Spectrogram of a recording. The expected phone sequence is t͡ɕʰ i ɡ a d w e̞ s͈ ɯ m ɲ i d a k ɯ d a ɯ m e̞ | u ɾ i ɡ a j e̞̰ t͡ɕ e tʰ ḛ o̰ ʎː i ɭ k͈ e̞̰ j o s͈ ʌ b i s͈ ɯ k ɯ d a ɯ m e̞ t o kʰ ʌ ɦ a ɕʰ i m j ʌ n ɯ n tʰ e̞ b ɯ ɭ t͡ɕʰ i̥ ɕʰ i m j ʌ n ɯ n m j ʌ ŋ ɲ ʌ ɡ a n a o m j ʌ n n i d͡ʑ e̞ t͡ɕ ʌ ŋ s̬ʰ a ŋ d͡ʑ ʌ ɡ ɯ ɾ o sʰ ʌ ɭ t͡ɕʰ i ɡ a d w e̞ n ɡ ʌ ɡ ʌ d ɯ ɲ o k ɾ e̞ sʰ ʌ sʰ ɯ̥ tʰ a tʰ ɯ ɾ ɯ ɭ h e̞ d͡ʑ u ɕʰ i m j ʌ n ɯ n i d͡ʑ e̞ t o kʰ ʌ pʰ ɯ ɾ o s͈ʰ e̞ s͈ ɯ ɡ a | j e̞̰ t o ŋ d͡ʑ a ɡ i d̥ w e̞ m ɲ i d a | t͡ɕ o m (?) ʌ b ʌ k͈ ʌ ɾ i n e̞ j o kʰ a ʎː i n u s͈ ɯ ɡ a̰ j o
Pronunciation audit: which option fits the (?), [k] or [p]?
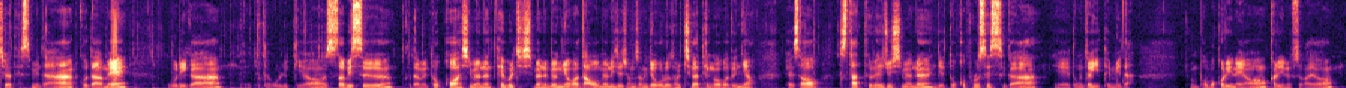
p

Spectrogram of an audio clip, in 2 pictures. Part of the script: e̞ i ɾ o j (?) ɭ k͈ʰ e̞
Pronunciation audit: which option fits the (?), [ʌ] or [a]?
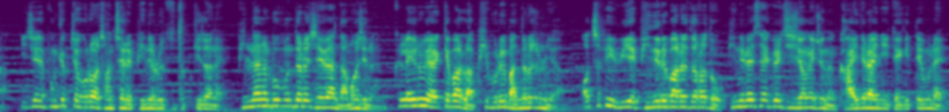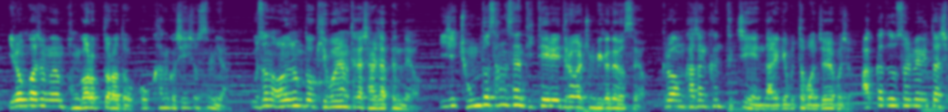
a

